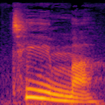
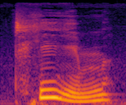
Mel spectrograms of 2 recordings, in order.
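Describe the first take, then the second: First: A short vowel sound follows the final m. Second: The word ends cleanly on the m sound.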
